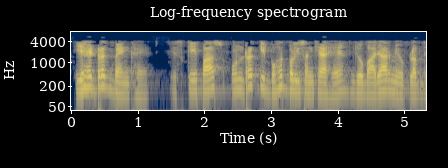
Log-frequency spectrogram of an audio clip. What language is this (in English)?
Hindi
